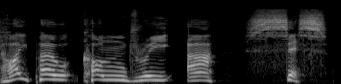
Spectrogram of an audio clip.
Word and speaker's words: hypochondriasis: No, it's hypochondriasis.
